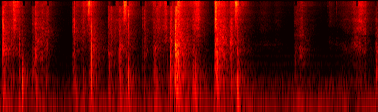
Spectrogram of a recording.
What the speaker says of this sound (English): Do these one more shuffle.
